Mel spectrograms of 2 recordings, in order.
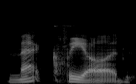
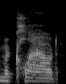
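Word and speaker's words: McLeod: M Clead. Sidebar. It's pronounced Mloud.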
